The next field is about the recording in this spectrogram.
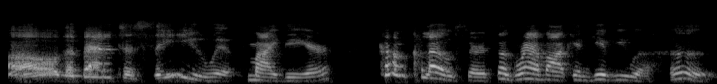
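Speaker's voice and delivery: put-on granny voice, dropping at the end; wolf as Grandma. Wolf lures Red to the bed, fake granny voice. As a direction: coax sweetly in a fake granny voice.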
